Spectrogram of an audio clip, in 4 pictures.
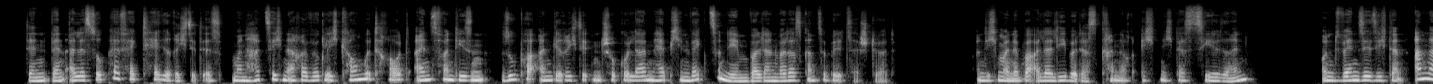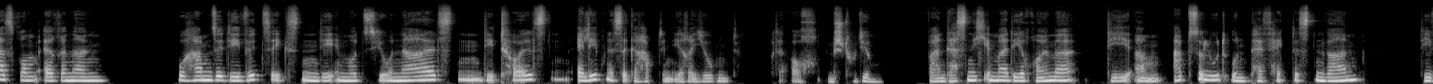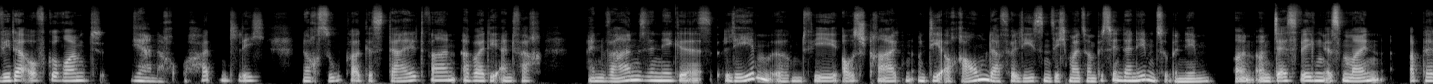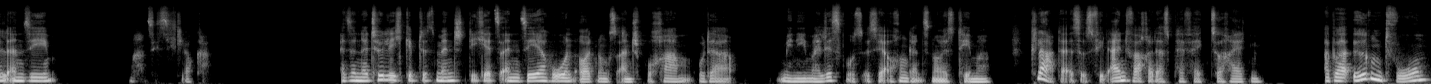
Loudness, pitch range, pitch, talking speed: -18 LUFS, 155-195 Hz, 175 Hz, 160 wpm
